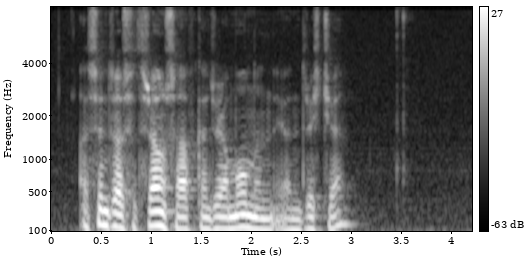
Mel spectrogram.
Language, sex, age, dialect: Faroese, male, 36-60, Norðurstreymoy/Eysturoy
